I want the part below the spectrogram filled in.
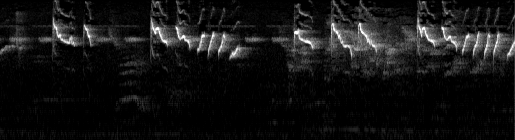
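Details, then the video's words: Oriental white-eye youngster in 'nembak' style, recorded as a tutor song at home: four energetic bursts, each opening with a loud high note followed by a quick rattle of falling twitters. "PLECI PAUD NEMBAK LUMAYAN BUAT MASTERAN DI RUMAH"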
